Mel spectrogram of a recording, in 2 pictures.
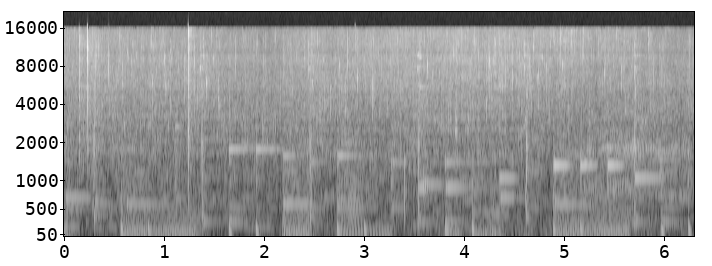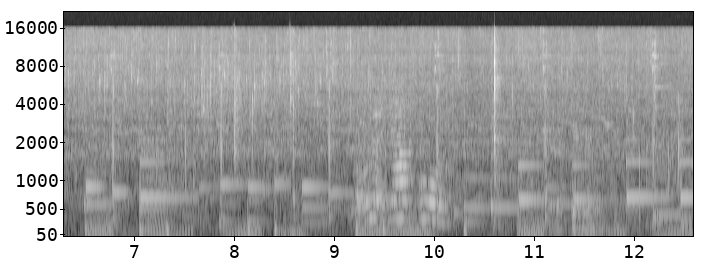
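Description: Cornstarch-breaded pork chops sizzling as they fry in oil in a pan, with sharp clicks of tongs turning them. Background music with a melody and a pulsing bass plays over it.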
